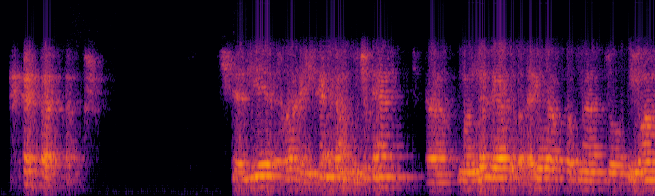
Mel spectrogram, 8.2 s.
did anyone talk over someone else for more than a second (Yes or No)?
Yes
